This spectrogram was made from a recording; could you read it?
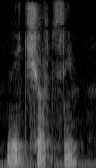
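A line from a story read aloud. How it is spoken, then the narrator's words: Mutter. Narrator (Russian): пробормотал Грей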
